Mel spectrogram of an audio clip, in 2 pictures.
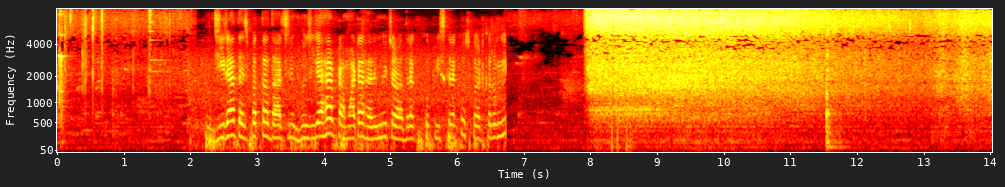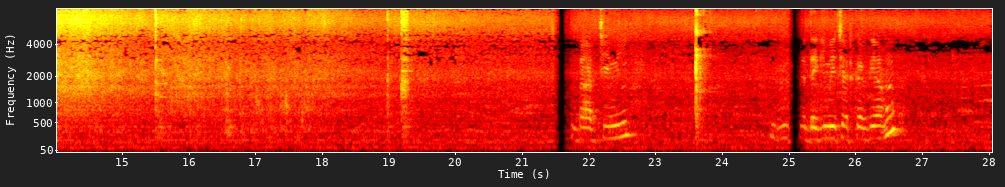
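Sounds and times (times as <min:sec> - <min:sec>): paste sizzling in hot oil: 0:08.0 - 0:21.6.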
